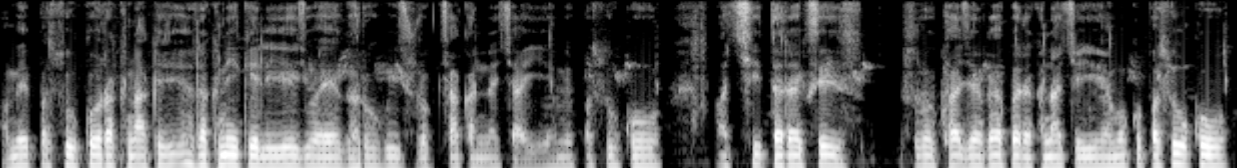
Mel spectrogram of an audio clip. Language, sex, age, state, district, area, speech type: Hindi, male, 45-60, Uttar Pradesh, Jaunpur, rural, spontaneous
